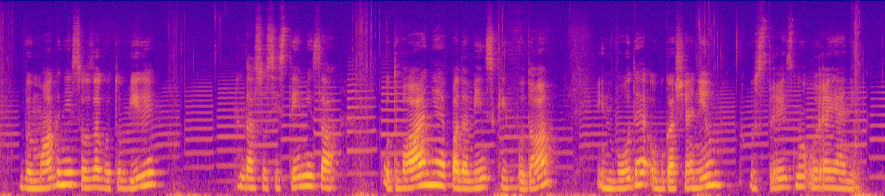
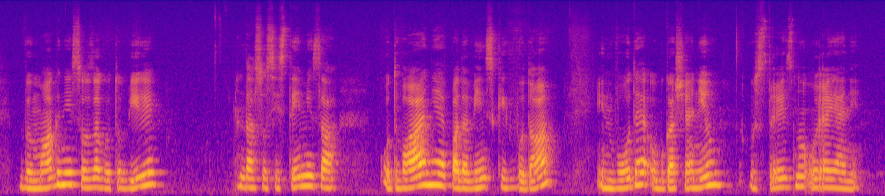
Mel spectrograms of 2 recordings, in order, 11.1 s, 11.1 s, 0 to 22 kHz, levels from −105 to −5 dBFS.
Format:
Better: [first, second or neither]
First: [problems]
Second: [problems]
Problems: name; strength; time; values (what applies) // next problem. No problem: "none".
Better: second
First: background sound (Trumpet + Crumpling, crinkling); 18 dB below the speech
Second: none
